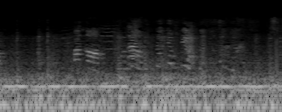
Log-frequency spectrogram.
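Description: A steady, loud low rumble with a constant droning hum, and a person's voice speaking now and then over it.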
